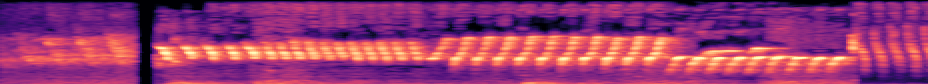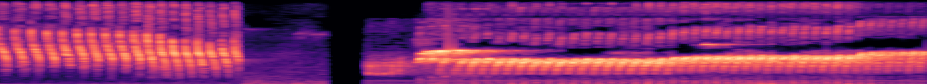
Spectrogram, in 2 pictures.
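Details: Singing canary with long sustained rattling trills of rapidly repeated high notes, changing speed between phrases, a short break, then another extended buzzy trill over a faint steady tone.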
